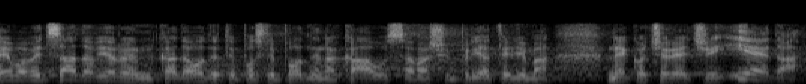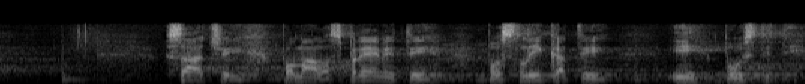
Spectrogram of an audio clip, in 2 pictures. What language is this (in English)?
Croatian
